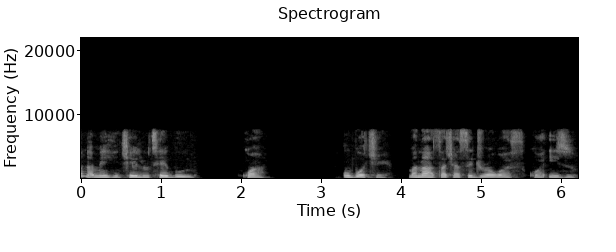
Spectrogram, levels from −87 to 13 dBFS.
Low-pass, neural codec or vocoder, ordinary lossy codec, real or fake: none; none; none; real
